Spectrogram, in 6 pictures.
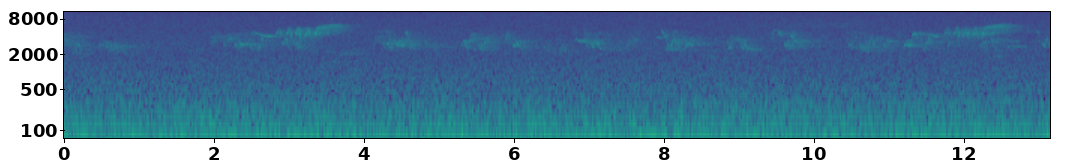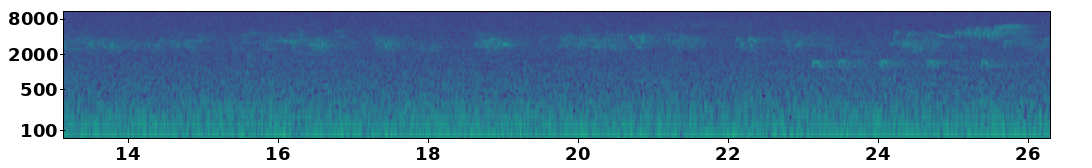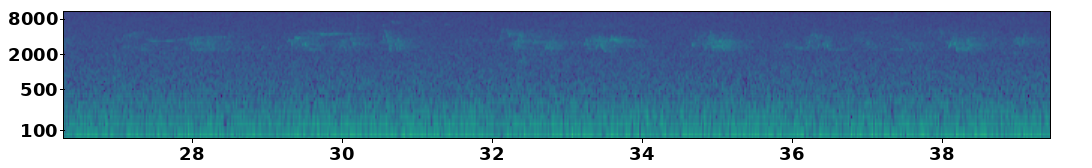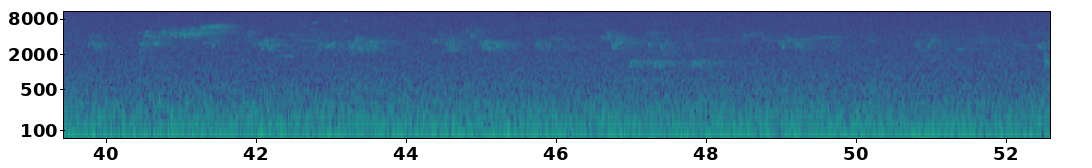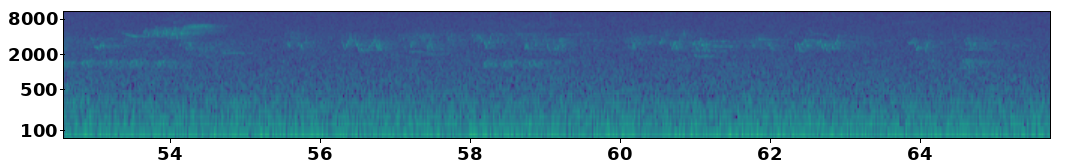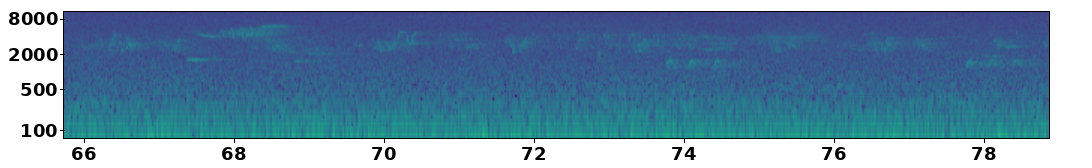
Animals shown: Black-and-white Warbler (Mniotilta varia), American Crow (Corvus brachyrhynchos), Red-eyed Vireo (Vireo olivaceus), Wood Thrush (Hylocichla mustelina), Eastern Wood-Pewee (Contopus virens), Blackburnian Warbler (Setophaga fusca), Ovenbird (Seiurus aurocapilla), Black-throated Blue Warbler (Setophaga caerulescens)

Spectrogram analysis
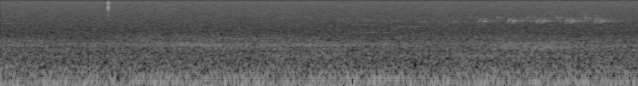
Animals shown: Ovenbird (Seiurus aurocapilla)

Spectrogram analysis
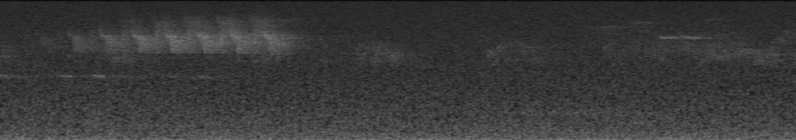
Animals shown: Tufted Titmouse (Baeolophus bicolor), Red-eyed Vireo (Vireo olivaceus), Black-throated Green Warbler (Setophaga virens), Ovenbird (Seiurus aurocapilla)

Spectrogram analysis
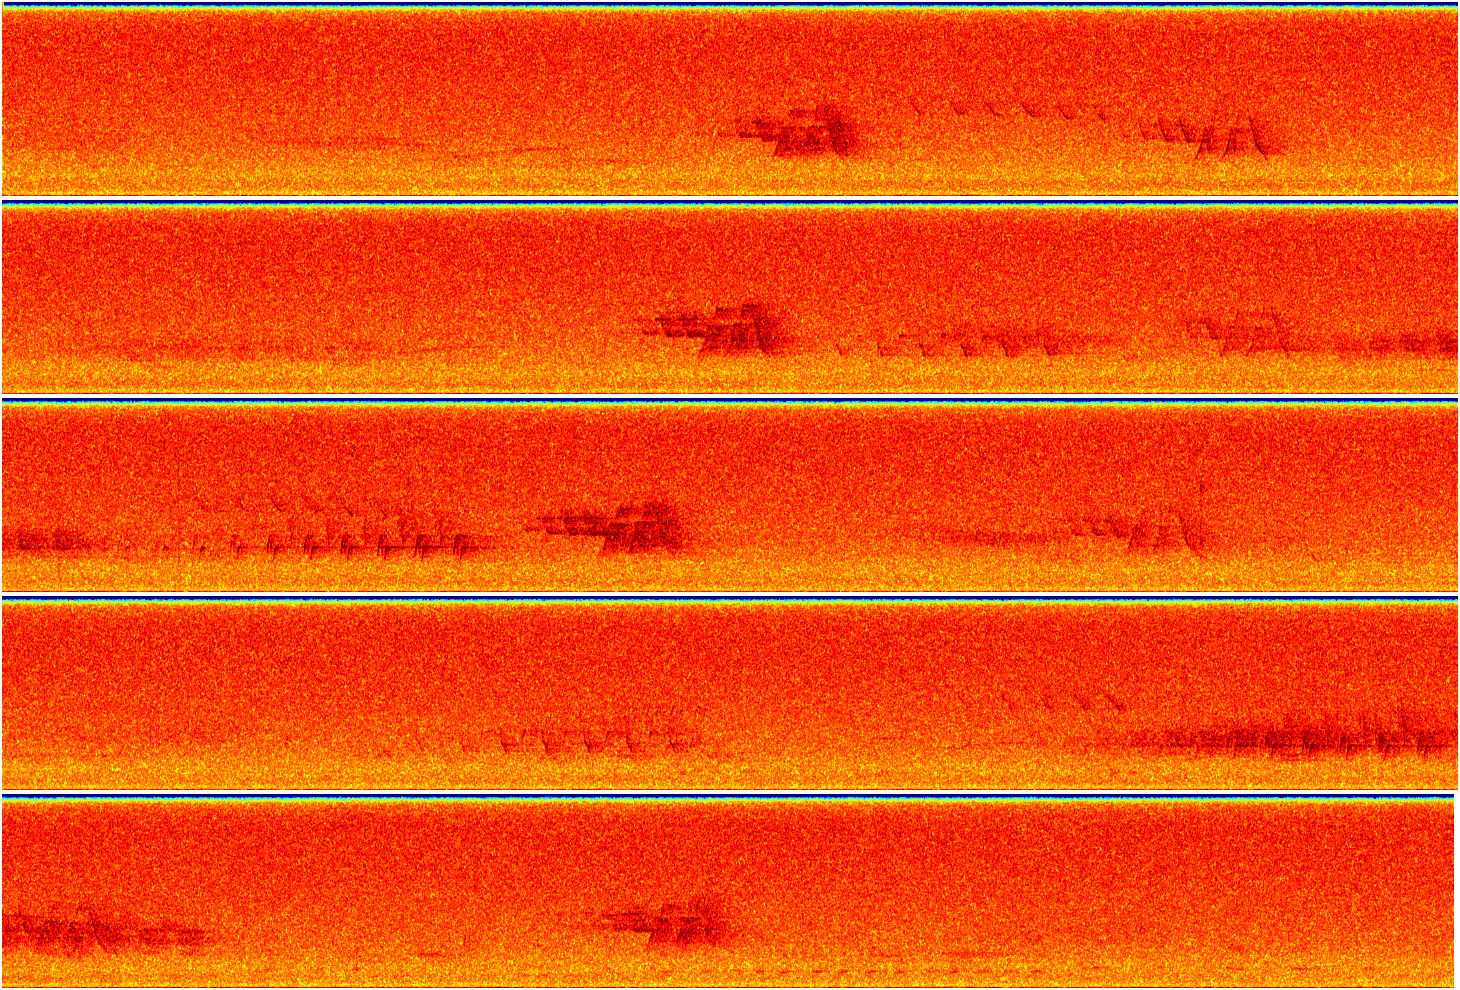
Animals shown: Ovenbird (Seiurus aurocapilla), Black-and-white Warbler (Mniotilta varia), unknown mammal, Chestnut-sided Warbler (Setophaga pensylvanica), Pine Warbler (Setophaga pinus)

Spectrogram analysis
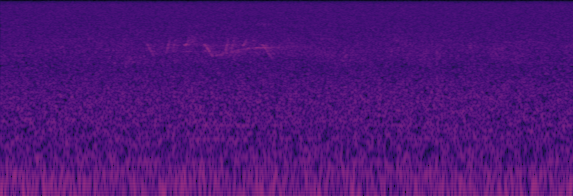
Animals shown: Common Yellowthroat (Geothlypis trichas), Eastern Wood-Pewee (Contopus virens)

